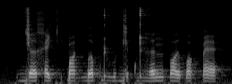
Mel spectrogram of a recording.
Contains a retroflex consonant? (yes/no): yes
